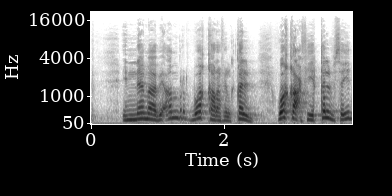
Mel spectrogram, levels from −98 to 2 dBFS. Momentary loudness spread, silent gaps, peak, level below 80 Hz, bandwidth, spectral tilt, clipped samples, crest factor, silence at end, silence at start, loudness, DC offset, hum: 6 LU; none; -2 dBFS; -50 dBFS; 12.5 kHz; -8 dB/octave; under 0.1%; 18 dB; 0 s; 0.5 s; -20 LUFS; under 0.1%; none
